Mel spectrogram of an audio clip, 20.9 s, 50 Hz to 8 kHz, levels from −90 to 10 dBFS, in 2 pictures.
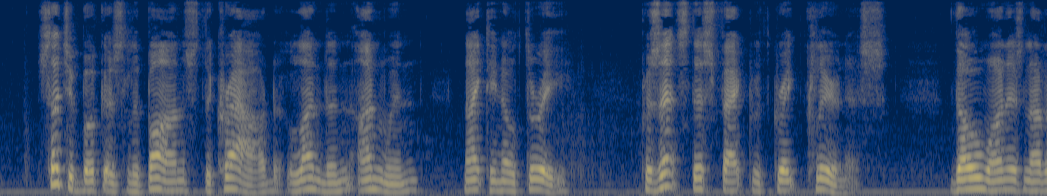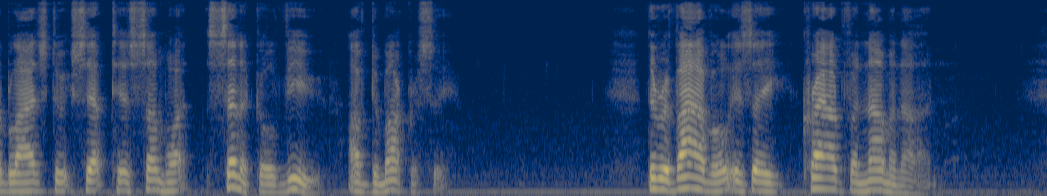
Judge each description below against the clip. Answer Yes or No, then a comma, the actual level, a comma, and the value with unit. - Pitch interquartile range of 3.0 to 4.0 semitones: Yes, average, 3.4 semitones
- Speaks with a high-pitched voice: No, medium, 140 Hz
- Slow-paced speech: Yes, slow, 105 wpm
